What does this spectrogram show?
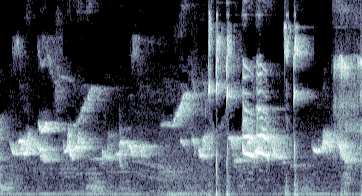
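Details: Orange-headed thrush pouring out a fast warbled song for training cage birds, a steady flow of slurred whistled notes, then sharp high chips, over a faint low hum.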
